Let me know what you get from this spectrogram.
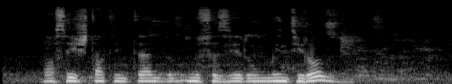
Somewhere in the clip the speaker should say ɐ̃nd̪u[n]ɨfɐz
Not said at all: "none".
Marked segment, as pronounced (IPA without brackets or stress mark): m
